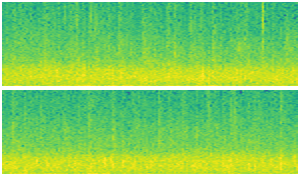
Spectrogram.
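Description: A large audience applauds steadily, a dense, even wash of clapping that stays loud and sustained throughout, with no voices standing out.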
